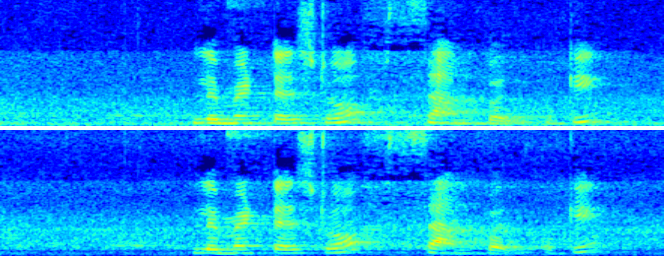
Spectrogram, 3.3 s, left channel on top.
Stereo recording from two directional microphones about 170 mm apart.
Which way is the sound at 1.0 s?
30° right (ahead or behind).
